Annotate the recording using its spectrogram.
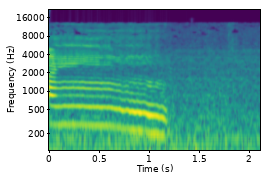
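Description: Domestic cat's long, drawn-out meow, held at a steady pitch and then sliding down as it ends about a second in.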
